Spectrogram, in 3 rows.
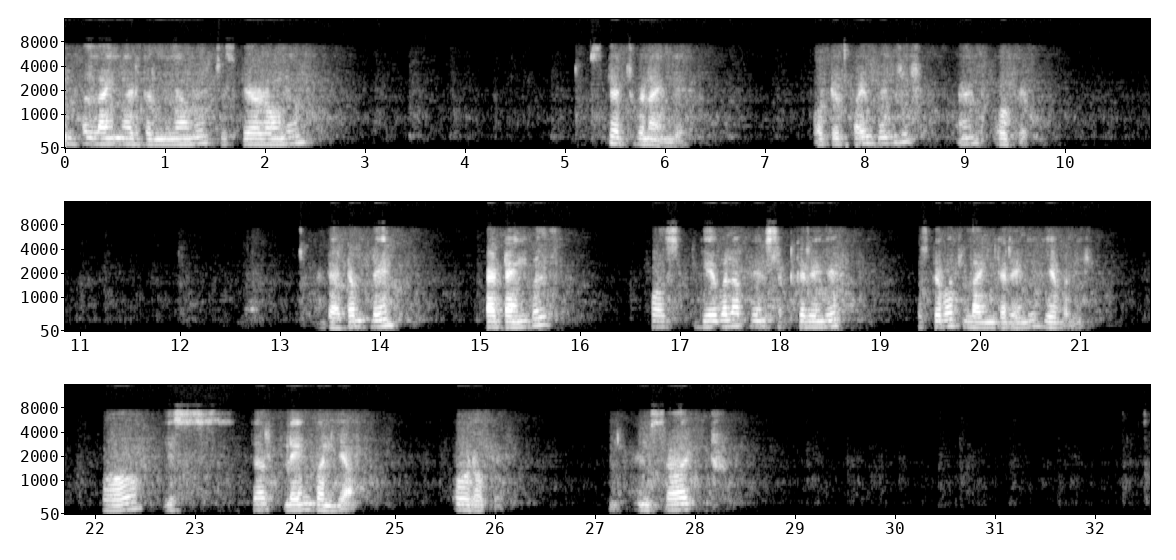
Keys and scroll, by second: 4.9 Escape, 7.1 typing, 7.7 Return.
